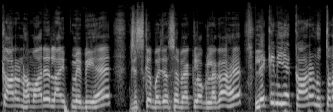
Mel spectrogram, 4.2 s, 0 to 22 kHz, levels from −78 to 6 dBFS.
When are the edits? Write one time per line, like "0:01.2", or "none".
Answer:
0:03.1

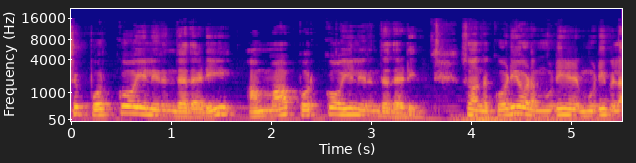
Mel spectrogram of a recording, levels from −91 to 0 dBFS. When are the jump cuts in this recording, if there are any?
none

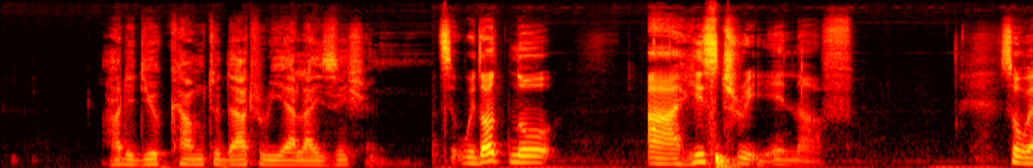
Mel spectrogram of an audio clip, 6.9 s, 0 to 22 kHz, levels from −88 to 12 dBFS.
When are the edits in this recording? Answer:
0:03.0

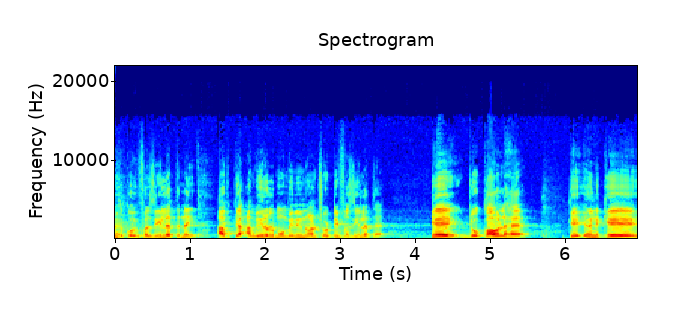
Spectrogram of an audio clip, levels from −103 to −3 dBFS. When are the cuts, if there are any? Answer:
0:04.1

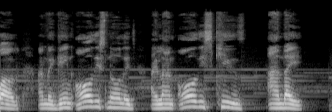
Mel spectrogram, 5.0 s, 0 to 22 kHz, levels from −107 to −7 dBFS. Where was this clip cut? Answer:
none

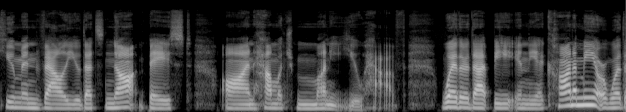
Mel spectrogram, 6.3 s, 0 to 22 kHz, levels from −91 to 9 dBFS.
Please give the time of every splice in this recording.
none

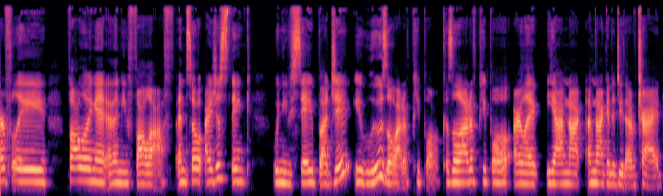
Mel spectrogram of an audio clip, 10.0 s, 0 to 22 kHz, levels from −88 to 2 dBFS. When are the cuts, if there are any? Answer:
none

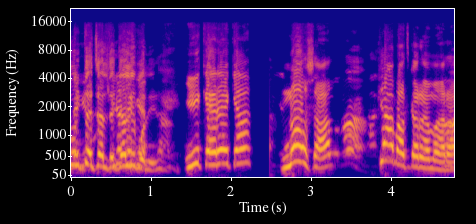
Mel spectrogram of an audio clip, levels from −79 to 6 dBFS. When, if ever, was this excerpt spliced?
0:02.5

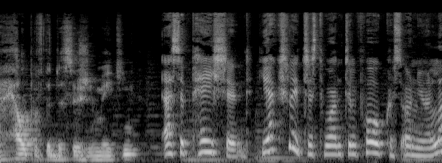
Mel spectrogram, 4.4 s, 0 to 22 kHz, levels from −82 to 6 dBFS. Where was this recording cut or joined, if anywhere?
0:01.5
0:02.5

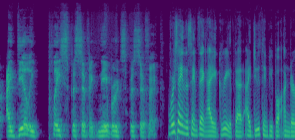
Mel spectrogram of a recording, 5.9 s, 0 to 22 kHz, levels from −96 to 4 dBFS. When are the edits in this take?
0:03.3

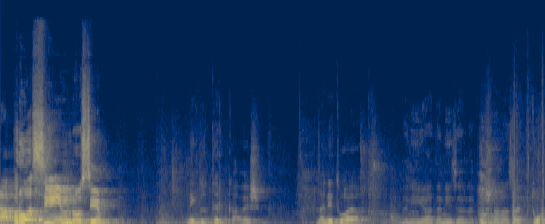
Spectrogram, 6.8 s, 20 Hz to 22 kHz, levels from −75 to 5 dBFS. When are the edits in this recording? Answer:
none

